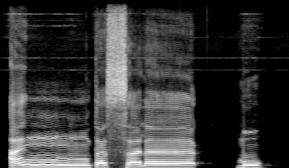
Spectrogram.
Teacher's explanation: লা এক আলিফ টান, জবরের পরে খালি আলিফ।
